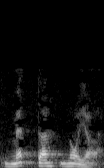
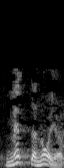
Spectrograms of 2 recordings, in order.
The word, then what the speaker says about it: metanoia: The Greek word that's translated repentance is metanoia. I'll spell it in English.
